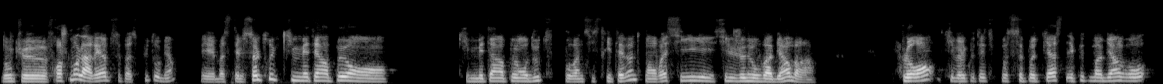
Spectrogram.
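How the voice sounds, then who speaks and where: Young man, guest coach, laid-back, joking, slightly high voice, dry. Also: fast, no room sound, dull audio. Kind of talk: casual podcast chat.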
